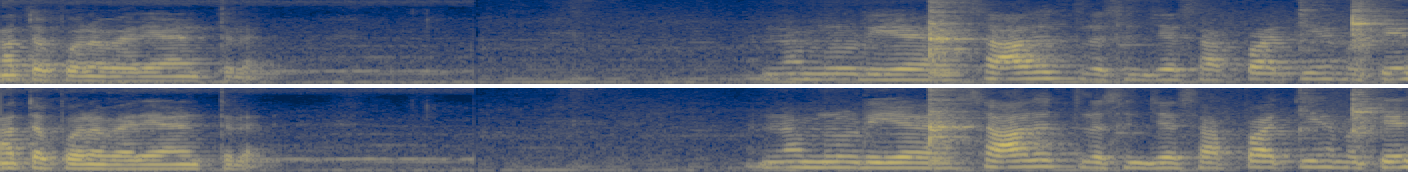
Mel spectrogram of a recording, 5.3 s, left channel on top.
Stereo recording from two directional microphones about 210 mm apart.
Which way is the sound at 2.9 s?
50° right (ahead or behind).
